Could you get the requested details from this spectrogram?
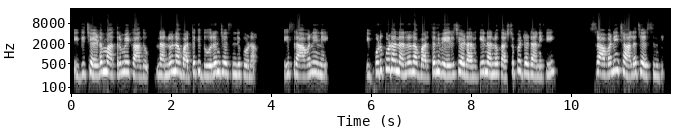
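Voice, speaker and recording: A woman's voice: a little high, moderate pace, pushed and bright. A woman playing a scheming impostor sister.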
